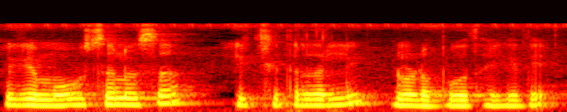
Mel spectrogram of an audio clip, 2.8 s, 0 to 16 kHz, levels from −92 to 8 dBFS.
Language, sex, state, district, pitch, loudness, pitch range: Kannada, male, Karnataka, Koppal, 165 Hz, -15 LUFS, 155-180 Hz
